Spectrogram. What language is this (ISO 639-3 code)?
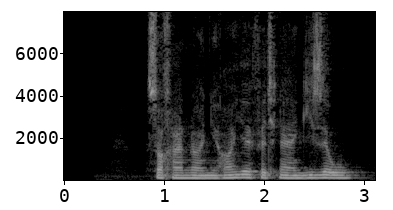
fas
